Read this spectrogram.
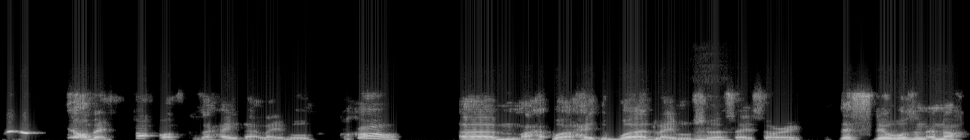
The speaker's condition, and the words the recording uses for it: Tourette syndrome. So then I can be able to like control my tics a little bit better.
